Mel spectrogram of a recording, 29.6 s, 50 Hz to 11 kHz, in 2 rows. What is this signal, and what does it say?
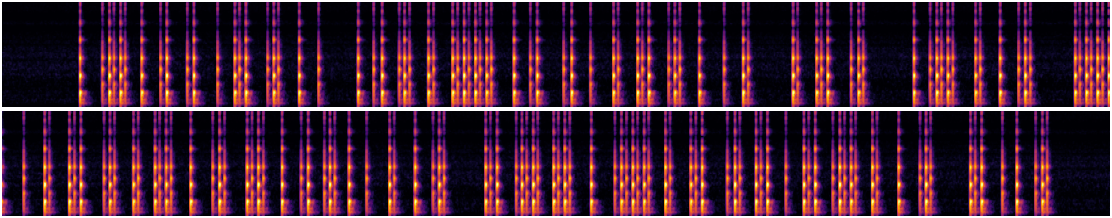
Morse code, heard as a telegraph sounder, hand-sent with a bug key, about 16 wpm. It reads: DORT GEHOERTE ER DEN VEREINIGTEN LIBERALEN AN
